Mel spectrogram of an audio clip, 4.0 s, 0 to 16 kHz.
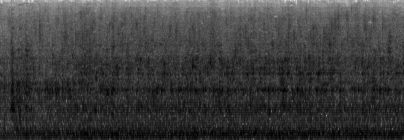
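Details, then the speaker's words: Washer-dryer in a 2022 Rockwood 2899KS fifth-wheel RV: soft, steady rush of water running in from the back of the drum, with no hammering, buzzing or chatter. Normal water fill. "okay i guess we will open this because you can hear it now yeah it's running in from the back"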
